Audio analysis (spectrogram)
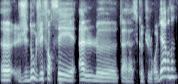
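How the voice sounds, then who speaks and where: A man's voice: on the high side, big pitch swings, moderate pace, a little mellow, no echo, studio quality. A man from Berry in France hosting a film review show in casual chat, joking and hesitant, often repeating words.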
